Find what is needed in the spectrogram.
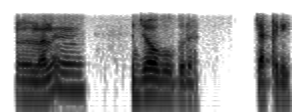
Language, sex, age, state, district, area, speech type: Odia, male, 30-45, Odisha, Kandhamal, rural, conversation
